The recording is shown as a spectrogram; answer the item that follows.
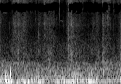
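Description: Sneakered footsteps walking on dry grass: soft, irregular thuds over a low rumble.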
